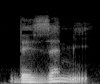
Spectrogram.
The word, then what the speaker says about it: des amis: two, you will get des amis, okay? Des amis. So ami, remember, doesn't change. Even if you get to write the S, then you don't pronounce it, okay?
